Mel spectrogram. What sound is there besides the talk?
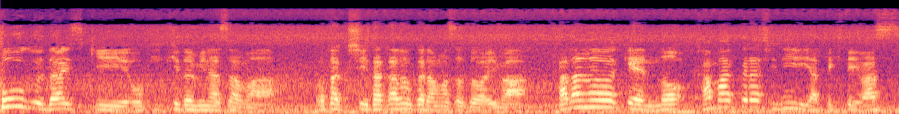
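cicadas chirping outdoors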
